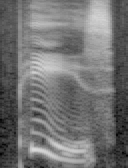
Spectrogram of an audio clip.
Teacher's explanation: Peas ends with a voiced Z sound, long vowel.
